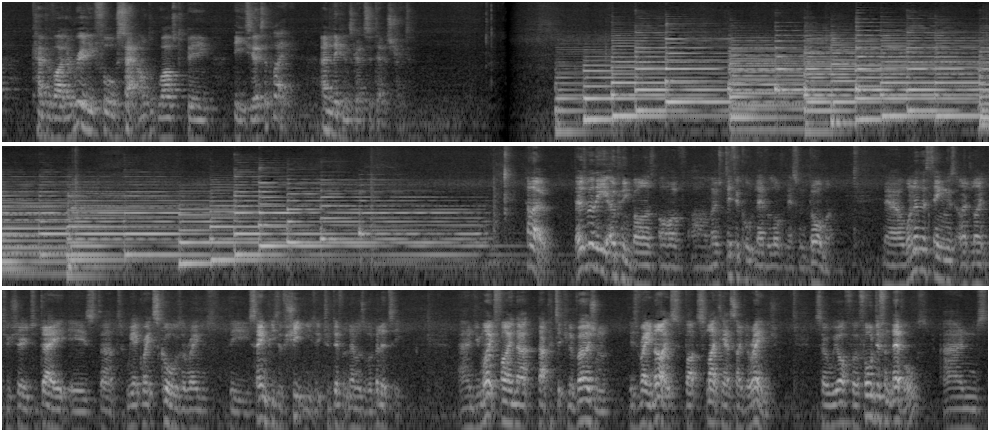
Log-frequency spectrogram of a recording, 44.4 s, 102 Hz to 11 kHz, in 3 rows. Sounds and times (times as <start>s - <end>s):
Speech: 0.0s - 6.2s, 22.7s - 27.4s, 28.0s - 35.7s, 36.4s - 44.4s
Music: 8.2s - 23.4s.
